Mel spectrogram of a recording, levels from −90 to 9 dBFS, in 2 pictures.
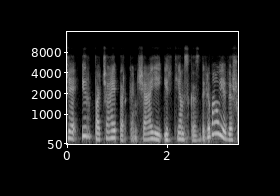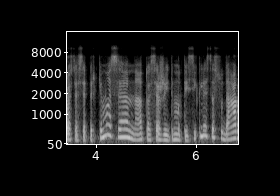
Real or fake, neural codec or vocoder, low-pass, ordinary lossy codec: real; none; 7.2 kHz; Opus, 32 kbps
